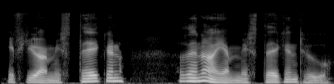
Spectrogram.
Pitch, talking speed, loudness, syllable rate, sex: 110 Hz, 145 wpm, -21 LUFS, 5.2 syllables/s, male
